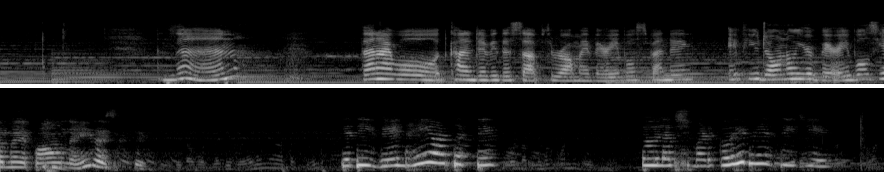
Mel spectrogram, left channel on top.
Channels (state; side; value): different; both; correlation 0.01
